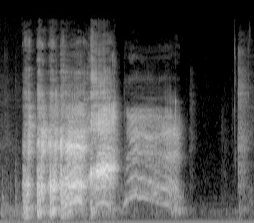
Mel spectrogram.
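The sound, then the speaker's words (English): A loud, raspy throat clearing lasts over a second, then trails into a steady voiced hum. After a short pause comes a brief, fainter rasp. “Me clear my throat.”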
